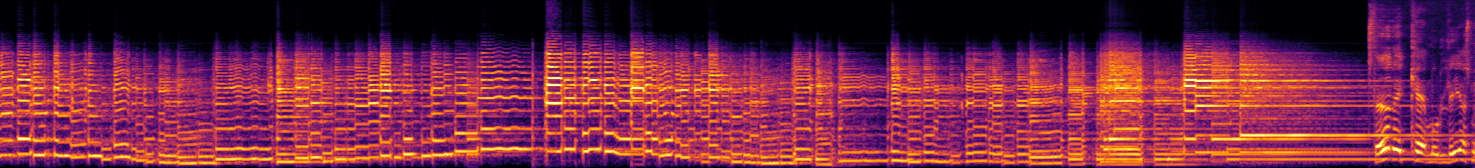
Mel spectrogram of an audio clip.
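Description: Distorted Epiphone Firebird electric guitar fitted with a Lundgren Firebird pickup, playing a sustained melodic phrase with rich overtones and effects, loud and continuous.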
